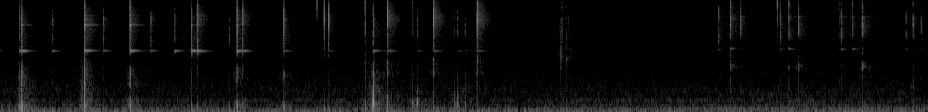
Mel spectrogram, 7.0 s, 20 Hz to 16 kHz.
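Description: Long nails tap the sides and gold cap of a small black glass perfume bottle held in both hands, making quick, bright clicks with a faint glassy ring near 3 kHz that dies almost at once. The taps come in an uneven run, pause briefly around the middle, then return more softly.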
